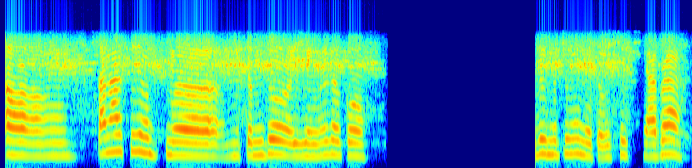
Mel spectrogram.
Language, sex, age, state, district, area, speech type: Manipuri, female, 45-60, Manipur, Ukhrul, rural, conversation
